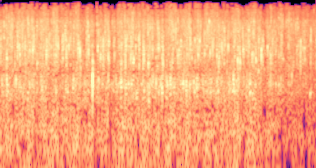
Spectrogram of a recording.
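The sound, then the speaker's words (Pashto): Fresh spring water flows along a narrow roadside stream, giving a steady, dense rushing hiss with fine bubbling texture that stays even throughout, with no voices. “که څه هم د سړک پر غاړه په یوه نری ویاله کې تازه ورنې اوبه بهیږي”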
